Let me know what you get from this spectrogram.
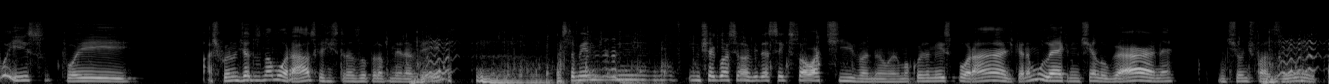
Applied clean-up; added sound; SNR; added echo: neural mask model RNNoise.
